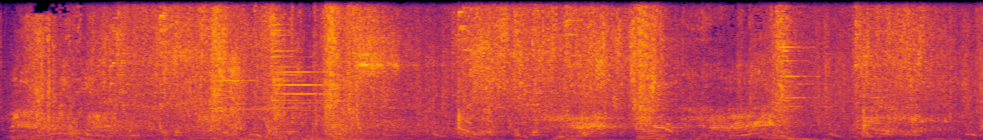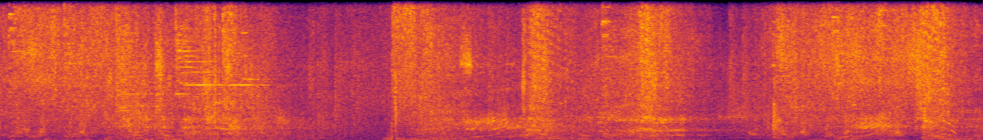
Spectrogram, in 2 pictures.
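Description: A monster roars and screeches.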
